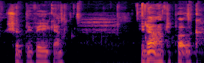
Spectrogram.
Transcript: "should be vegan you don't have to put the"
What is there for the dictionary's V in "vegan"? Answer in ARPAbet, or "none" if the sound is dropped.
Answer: V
